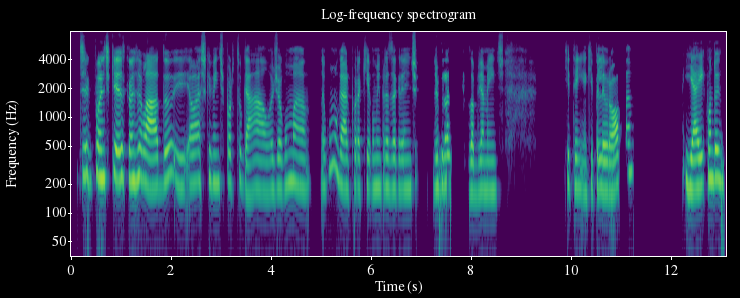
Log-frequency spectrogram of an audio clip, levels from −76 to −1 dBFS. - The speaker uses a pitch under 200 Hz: Yes, high, 190 Hz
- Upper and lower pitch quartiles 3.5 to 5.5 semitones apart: No, average, 3.0 semitones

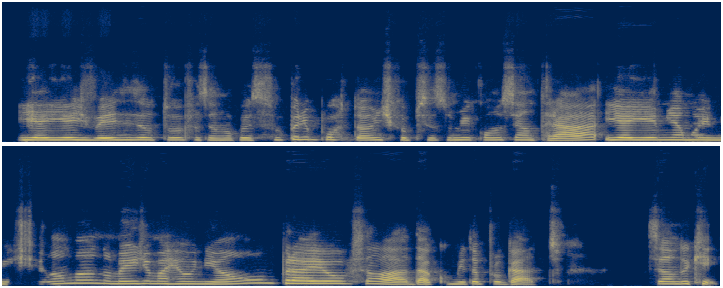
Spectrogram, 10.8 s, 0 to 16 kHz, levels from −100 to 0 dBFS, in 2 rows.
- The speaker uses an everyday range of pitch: No, narrow, 2.0 semitones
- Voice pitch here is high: Yes, very high, 270 Hz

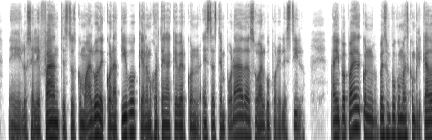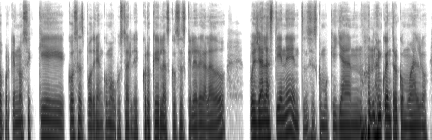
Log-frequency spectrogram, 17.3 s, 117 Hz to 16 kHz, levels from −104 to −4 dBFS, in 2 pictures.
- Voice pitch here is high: No, low, 105 Hz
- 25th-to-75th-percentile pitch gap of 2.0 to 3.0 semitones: No, average, 3.6 semitones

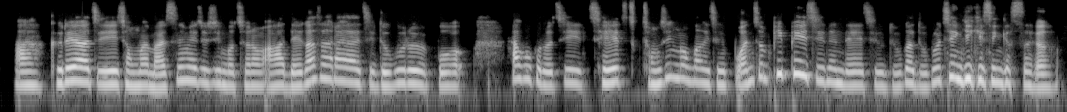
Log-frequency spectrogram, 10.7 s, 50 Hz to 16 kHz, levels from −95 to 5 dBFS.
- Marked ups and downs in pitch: No, average, 4.0 semitones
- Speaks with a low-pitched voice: No, high, 220 Hz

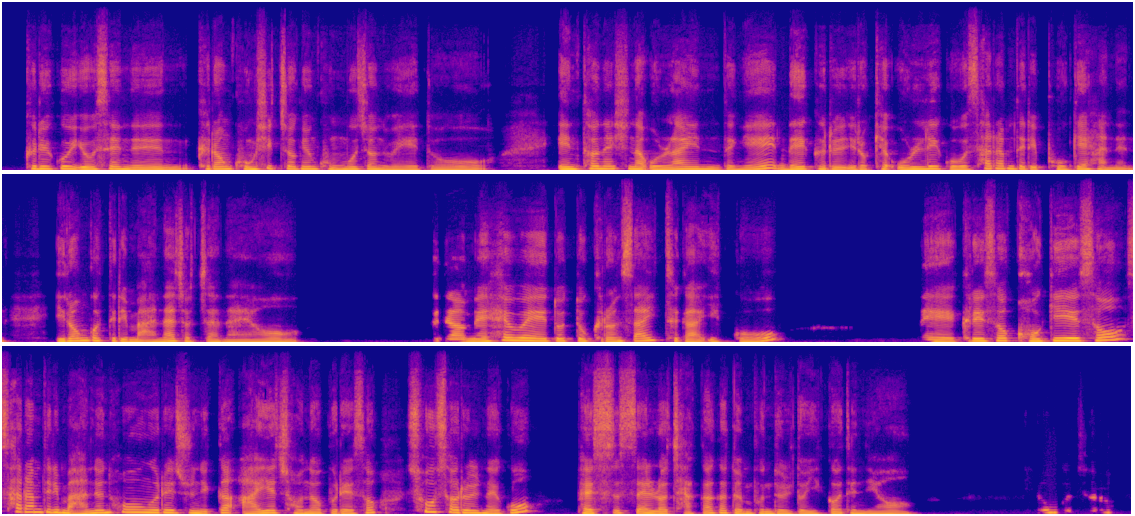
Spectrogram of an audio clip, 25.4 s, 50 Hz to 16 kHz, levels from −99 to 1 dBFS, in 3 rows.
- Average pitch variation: No, wide, 6.0 semitones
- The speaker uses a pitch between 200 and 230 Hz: No, medium, 185 Hz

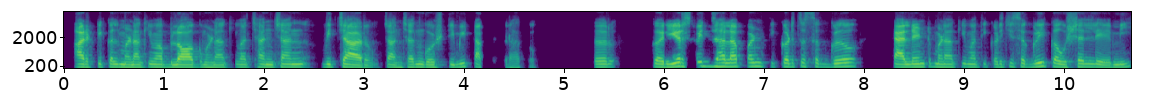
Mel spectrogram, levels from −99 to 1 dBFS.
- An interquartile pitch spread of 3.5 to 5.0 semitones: No, average, 2.9 semitones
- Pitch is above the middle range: No, medium, 150 Hz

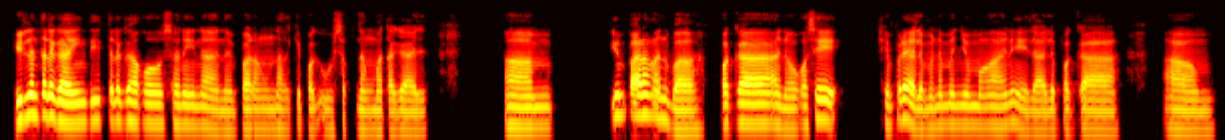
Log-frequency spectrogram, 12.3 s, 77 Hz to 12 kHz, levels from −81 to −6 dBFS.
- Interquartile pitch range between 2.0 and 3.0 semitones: No, average, 4.2 semitones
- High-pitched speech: No, low, 130 Hz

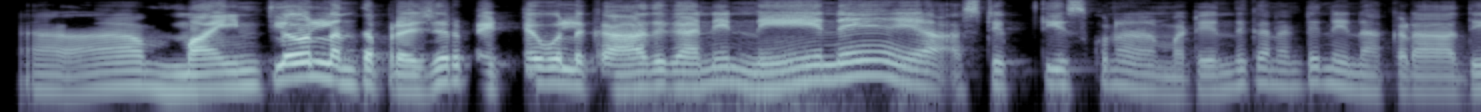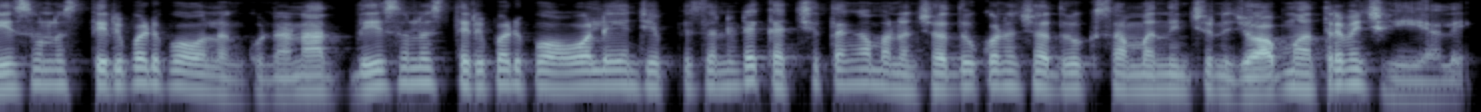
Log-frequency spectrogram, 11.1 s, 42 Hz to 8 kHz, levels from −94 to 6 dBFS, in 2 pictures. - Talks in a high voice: No, medium, 145 Hz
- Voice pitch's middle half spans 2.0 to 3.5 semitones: No, average, 3.9 semitones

